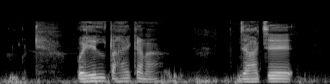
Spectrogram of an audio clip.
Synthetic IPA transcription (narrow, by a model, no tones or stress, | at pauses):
pəɦilt̪aɦãkana | d͡ʒaɦãt͡ɕe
